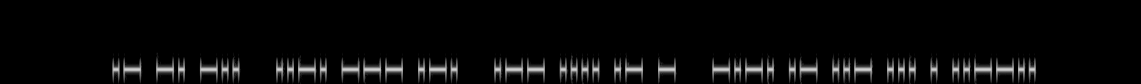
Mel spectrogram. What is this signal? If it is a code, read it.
Morse code, heard as a keyed tone, about 22 wpm, 700 Hz. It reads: AND FOR WHAT CAUSE?
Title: Sentences from Top 1000 Words - Review Part 1 - 22wpm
